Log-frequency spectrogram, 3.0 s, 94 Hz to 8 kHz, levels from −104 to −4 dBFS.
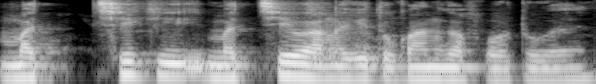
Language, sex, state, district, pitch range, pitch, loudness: Hindi, male, Uttar Pradesh, Budaun, 115-130 Hz, 120 Hz, -19 LUFS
